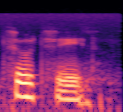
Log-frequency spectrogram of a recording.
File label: mouth, Twana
